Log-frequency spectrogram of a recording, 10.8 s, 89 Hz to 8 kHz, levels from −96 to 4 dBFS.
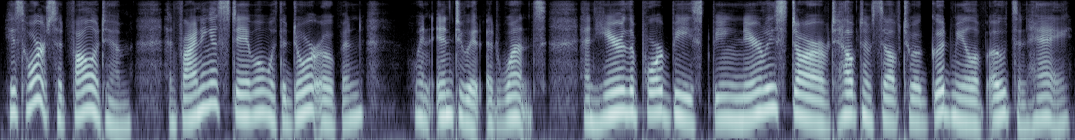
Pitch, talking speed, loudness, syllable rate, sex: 185 Hz, 200 wpm, -17 LUFS, 5.1 syllables/s, female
